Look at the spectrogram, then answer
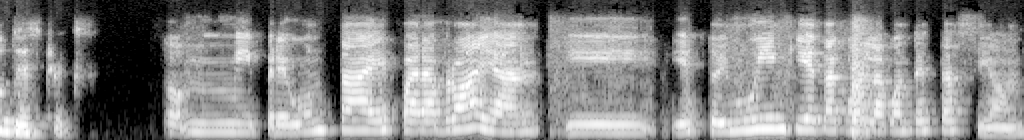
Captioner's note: speaks in foreign language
